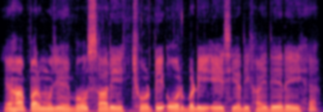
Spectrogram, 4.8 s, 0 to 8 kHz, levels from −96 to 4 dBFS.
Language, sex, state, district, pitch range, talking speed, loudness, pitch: Hindi, male, Uttar Pradesh, Saharanpur, 130-145 Hz, 160 wpm, -17 LUFS, 135 Hz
